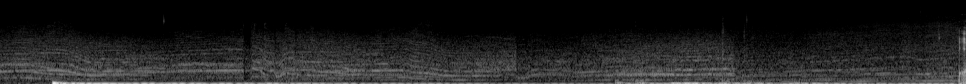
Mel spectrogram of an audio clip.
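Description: Race cars accelerate in a Formula-style racing video game at the Azerbaijan Grand Prix, engines whining and rising in pitch through gear changes, with a commentator talking over them.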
